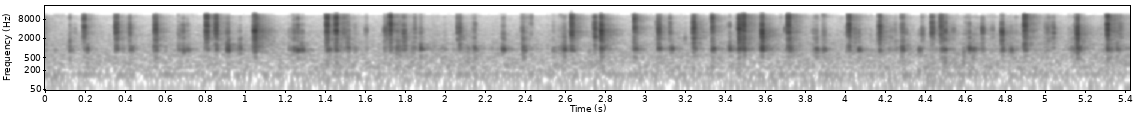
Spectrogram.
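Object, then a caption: Plastic game controller. Fingertips repeatedly press and click the face buttons and thumbsticks of a hand-sized, grey-black, hollow plastic Xbox controller. A steady run of quick, dry, bright clicks, each very short with no ring and no low end, comes at a soft, quiet level.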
